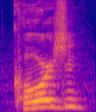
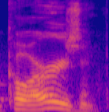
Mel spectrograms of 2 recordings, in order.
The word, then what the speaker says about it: coercion: Corion. Or it could be spelled differently. Can y'all help me with how to pronounce that?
